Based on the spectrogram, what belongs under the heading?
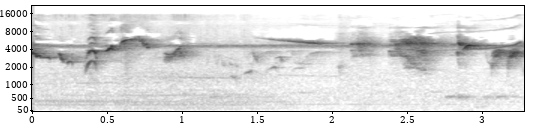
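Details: Fighting song of an Oriental magpie-robin in voice training: a few slurred whistles, then a quieter gap and a louder run of rich warbled notes, with a steady high tone running throughout.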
